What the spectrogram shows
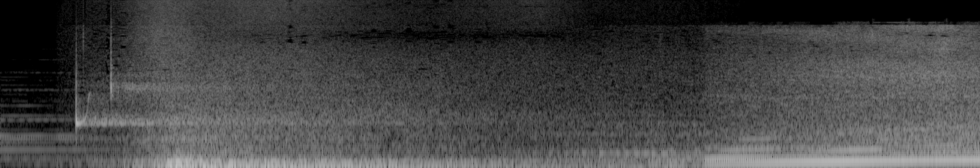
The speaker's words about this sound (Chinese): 一辆布满沙尘的汽车行驶在泥泞的路上，显得力不从心。疲惫的不仅是车，还有开车的人。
